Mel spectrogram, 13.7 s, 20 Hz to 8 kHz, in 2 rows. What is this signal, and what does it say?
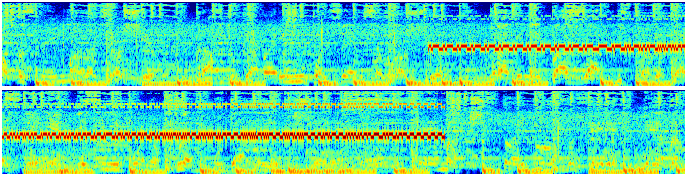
NAVTEX (SITOR-B), 100 baud, 170 Hz shift, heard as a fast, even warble, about 1500 Hz centre, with fading and static crashes. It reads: LA CIUTAT VA QUEDAR ARRASADA.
